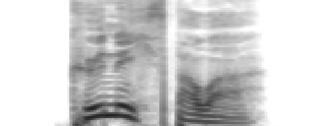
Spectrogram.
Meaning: king's pawn
- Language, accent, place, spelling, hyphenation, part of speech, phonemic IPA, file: German, Germany, Berlin, Königsbauer, Kö‧nigs‧bau‧er, noun, /ˈkøːnɪçsˌbaʊ̯ɐ/, De-Königsbauer.ogg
